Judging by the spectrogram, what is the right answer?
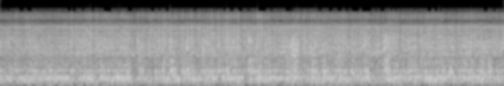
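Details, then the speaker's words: Old Ford Willys Jeep with Go Devil four-cylinder, sat many years, first start on choke after starter work and fan belt tightening: steady, even idle with light regular ticking and no knocks or rattles. "Don't hear no knots, rattles. Oh, and I did tighten up that fan belt. And it's idling."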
